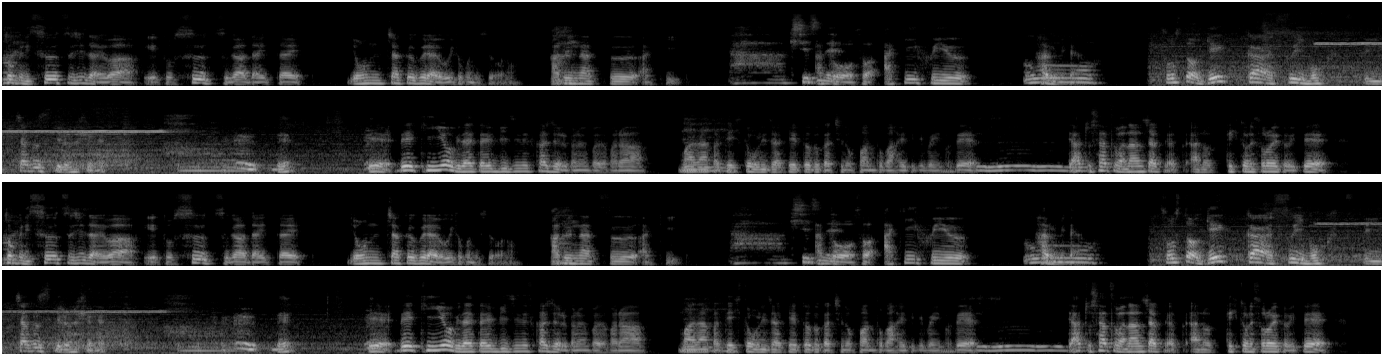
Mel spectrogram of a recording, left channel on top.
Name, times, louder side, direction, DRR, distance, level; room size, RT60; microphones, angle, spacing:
voice 1, 0.0-3.0 3.5-5.2 5.5-6.8 8.3-9.7 10.3-10.8 11.6-13.3 13.6-14.9 16.0-16.7 17.5-20.2 20.6-23.6 24.5-27.1, right 1 dB, 15° right, 0.6 m, -30 dB
voice 2, 5.5-5.8 7.3-8.4 10.2-11.0 15.4-16.3 20.6-21.1 23.5-24.9, left 1 dB, 55° left, 1.4 m, -35 dB
sound 1, 11.5-17.7, left 4 dB, 85° left, 1.5 m, -39 dB
3.1 x 2.9 x 2.7 m
head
